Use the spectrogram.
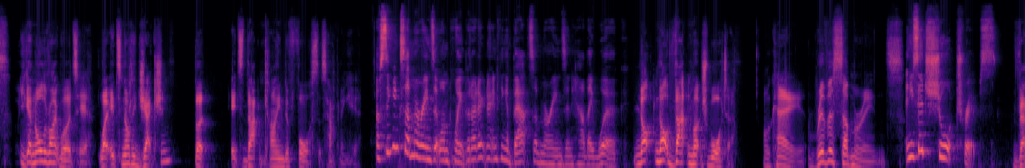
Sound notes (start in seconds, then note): none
